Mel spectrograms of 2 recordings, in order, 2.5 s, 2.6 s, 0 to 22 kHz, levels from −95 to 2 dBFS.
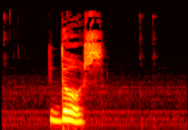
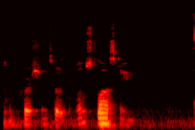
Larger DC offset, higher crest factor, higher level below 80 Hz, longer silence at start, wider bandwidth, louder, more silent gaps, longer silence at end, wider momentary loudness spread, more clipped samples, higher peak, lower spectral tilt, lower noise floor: neither; about the same, 20 dB vs 24 dB; first, -64 dBFS vs -76 dBFS; first, 0.65 s vs 0.05 s; first, 16.5 kHz vs 10.5 kHz; first, -18 LUFS vs -45 LUFS; neither; first, 1.15 s vs 0.85 s; first, 21 LU vs 16 LU; neither; first, -2 dBFS vs -22 dBFS; second, -4 dB/octave vs -6.5 dB/octave; second, -64 dBFS vs -78 dBFS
